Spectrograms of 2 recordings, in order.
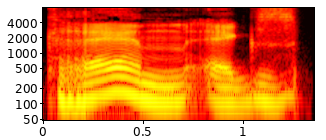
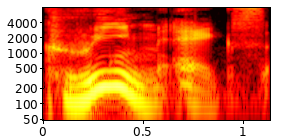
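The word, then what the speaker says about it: Creme Eggs: Nachdem die Herstellerfirma Cadbury in einem Tweet die französisch anmutende Aussprache Crème Eggs propagierte, brach ein Shitstorm los, der das Unternehmen bald darauf veranlasste, den ersten Tweet zu löschen und umgehend zu korrigieren, dass die Eier selbstverständlich Cream Eggs ausgesprochen würden.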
